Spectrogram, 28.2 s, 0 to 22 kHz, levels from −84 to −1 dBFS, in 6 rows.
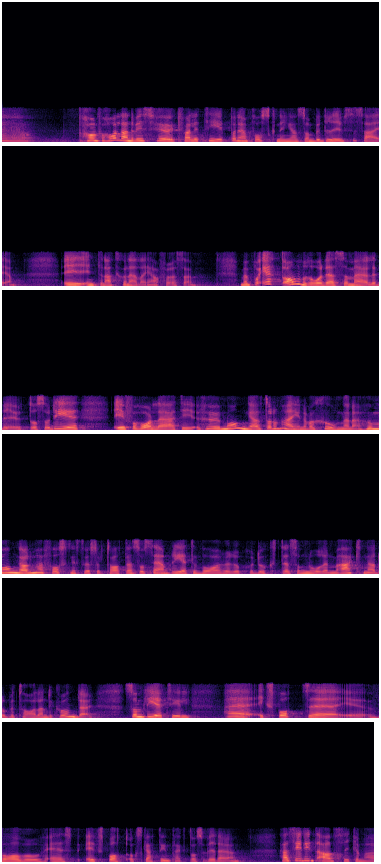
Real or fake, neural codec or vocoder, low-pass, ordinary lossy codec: fake; codec, 16 kHz, about 1 kbps, DyCAST, with the encoder's durations; 5.4 kHz; none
